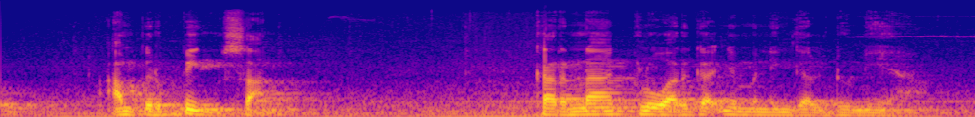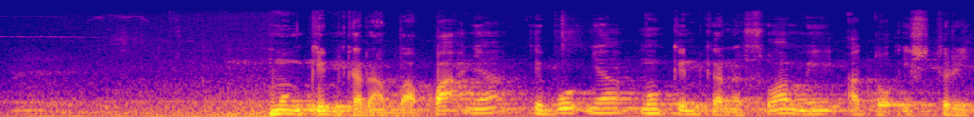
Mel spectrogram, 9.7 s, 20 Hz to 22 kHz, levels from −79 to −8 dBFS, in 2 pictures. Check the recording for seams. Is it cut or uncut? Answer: uncut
